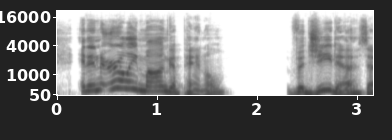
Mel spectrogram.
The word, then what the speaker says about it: Vegeta: In an early manga panel, Vegeta, is that how you say his name? Yes. Vegeta is shown eating noodles with a fork despite being royalty.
